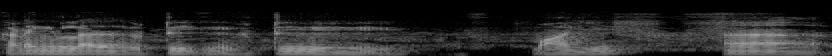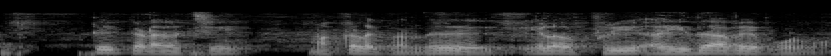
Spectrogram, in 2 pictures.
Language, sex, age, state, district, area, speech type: Tamil, male, 45-60, Tamil Nadu, Krishnagiri, rural, spontaneous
